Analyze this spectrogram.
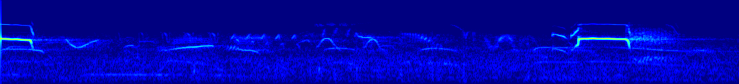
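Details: Eurasian oystercatcher in the wild: a clipped high pipe at the start, then a loud flat whistled pipe near three seconds, while other small birds twitter and warble quietly throughout.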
